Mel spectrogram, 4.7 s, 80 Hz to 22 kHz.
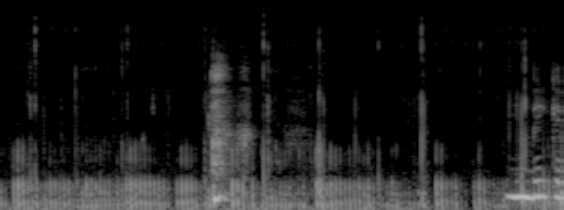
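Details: Female F2 Savannah cat purring while making biscuits on a leopard-print pillow indoors, greeting her owner home from work; low rhythmic rumble under a woman's soft talking, with a short higher squeak near the end.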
